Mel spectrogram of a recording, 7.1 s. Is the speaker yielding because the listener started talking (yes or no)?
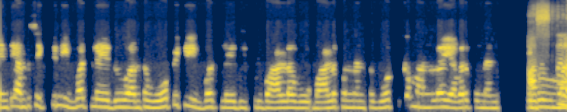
no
